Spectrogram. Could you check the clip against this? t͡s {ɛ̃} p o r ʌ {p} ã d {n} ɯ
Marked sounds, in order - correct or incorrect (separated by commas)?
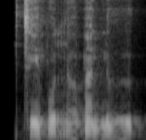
incorrect, correct, correct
